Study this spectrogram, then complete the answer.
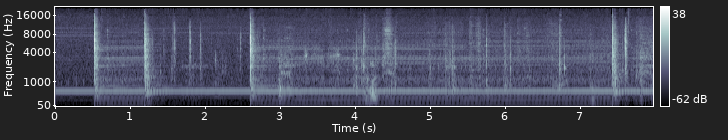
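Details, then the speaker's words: Plate tuning capacitor in a transmitter arcing near the dip point, already cleaned, recapped and adjusted, loading at 75 percent power: steady transformer hum broken by sharp irregular snaps about every second; arcing between capacitor plates, later evened with a screwdriver. "now it doesn't want to do it there you go so that's uh that's going to destroy that capacitor quickly and uh going to do other damage here so that's what we got to fix"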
